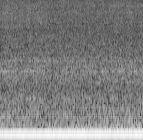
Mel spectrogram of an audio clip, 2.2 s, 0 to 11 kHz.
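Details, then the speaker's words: 1972 Plymouth Duster 340 V8 at its first start after the build, with a deep, even rumble and steady beat, no knocks, misses or ticks; a healthy, smooth idle. "like that justin sounds healthy what sounds healthy what oh it sounds good yeah fantastic"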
